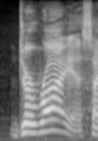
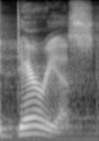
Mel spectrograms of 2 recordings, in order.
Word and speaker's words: Darius: I know that drives some of you crazy because you want to say Darius. Darius is one way of pronouncing that. Darius is the other way. Whatever version you choose.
